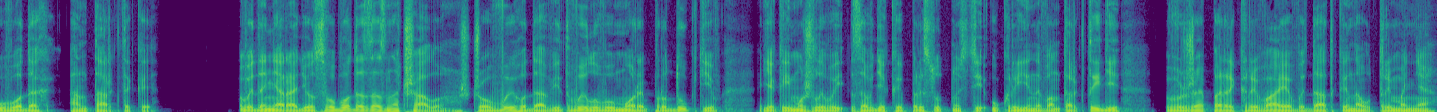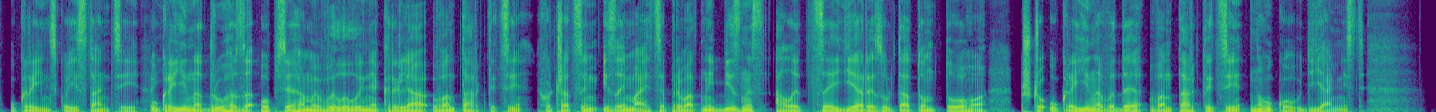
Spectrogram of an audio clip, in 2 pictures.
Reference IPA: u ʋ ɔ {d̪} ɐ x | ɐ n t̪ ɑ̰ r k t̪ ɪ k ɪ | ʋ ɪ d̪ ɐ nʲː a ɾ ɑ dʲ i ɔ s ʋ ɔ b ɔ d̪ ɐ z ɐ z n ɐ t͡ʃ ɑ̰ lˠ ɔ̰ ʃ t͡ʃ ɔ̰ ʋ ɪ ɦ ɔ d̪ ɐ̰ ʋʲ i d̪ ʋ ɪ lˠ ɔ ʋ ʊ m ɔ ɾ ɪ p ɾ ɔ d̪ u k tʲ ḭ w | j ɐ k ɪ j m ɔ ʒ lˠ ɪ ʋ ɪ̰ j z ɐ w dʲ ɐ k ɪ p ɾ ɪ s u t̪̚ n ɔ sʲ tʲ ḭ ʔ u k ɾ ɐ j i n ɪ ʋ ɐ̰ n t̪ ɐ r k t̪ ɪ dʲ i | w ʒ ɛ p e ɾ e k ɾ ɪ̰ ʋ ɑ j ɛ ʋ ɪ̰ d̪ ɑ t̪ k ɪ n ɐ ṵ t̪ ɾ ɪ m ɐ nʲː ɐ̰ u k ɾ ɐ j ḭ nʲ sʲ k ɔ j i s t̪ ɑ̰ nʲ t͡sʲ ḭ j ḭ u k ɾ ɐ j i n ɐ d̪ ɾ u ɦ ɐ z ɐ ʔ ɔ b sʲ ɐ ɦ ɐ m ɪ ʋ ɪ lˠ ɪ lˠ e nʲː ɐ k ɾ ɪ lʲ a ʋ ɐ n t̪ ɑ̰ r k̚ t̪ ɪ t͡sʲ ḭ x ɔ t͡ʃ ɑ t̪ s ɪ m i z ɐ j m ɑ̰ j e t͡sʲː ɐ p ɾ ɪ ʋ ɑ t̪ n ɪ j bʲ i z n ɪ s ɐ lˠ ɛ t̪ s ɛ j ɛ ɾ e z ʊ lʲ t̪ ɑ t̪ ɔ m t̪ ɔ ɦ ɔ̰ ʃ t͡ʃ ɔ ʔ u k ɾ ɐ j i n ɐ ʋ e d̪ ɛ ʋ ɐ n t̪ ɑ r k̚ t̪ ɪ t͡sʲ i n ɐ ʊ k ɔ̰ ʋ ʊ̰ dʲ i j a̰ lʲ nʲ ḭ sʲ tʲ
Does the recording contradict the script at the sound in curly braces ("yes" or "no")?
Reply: no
